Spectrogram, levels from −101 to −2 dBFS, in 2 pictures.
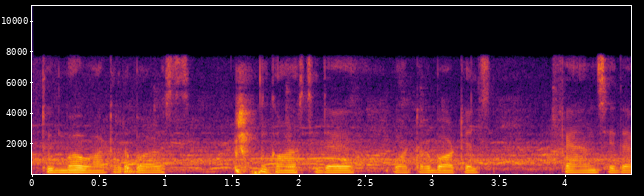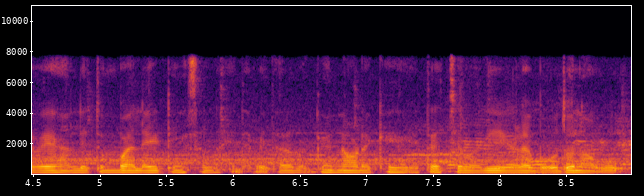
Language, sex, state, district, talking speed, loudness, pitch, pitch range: Kannada, female, Karnataka, Bijapur, 120 wpm, -21 LUFS, 130 Hz, 125-135 Hz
